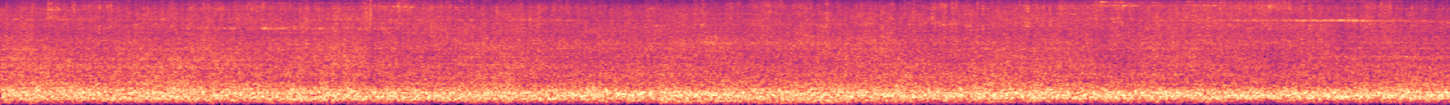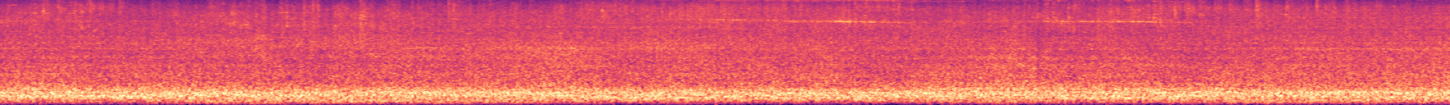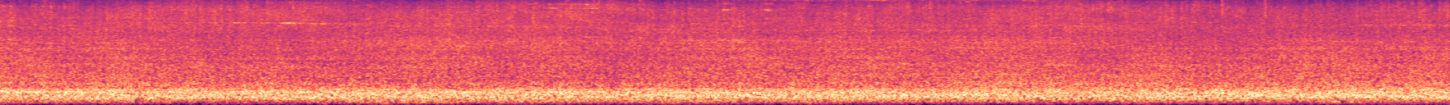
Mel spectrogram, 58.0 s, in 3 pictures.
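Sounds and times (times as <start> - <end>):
train wheels rumbling on rails: 0.0 - 58.0
high-pitched wheel squeals: 16.8 - 18.7.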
